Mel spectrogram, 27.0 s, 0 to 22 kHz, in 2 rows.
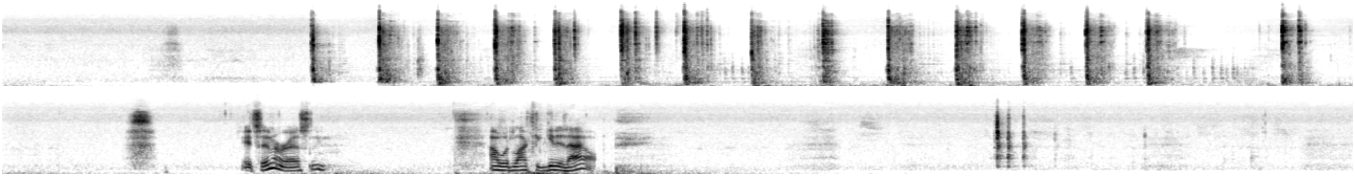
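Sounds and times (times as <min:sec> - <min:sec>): hammer blows on electronics: 0:03.1 - 0:13.2.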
